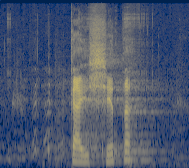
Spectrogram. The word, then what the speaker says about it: Caixeta: My name is Caixeta. We pronounce X as your SH.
